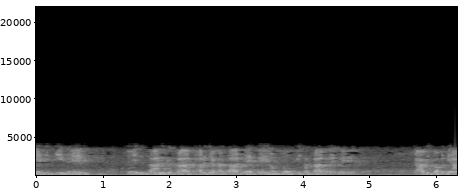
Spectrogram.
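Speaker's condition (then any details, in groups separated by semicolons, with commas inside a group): No condition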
